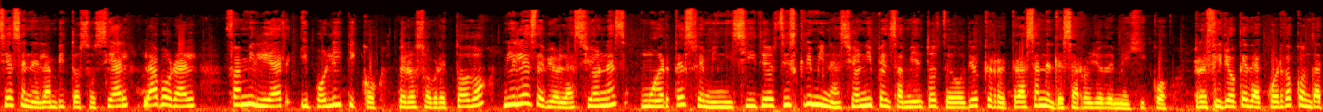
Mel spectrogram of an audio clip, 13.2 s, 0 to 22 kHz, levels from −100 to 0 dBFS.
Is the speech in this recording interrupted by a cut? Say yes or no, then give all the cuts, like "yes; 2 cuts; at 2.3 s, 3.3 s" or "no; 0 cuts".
no; 0 cuts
